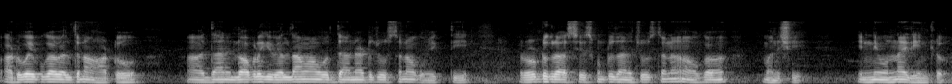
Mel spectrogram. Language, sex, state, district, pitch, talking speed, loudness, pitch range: Telugu, male, Andhra Pradesh, Krishna, 110 Hz, 145 wpm, -17 LUFS, 100-115 Hz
